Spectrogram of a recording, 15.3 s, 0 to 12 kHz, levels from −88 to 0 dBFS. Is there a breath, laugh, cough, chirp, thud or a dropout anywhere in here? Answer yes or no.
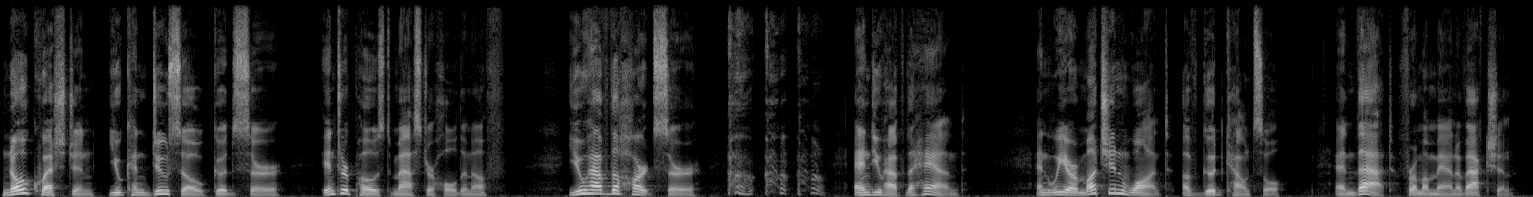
yes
